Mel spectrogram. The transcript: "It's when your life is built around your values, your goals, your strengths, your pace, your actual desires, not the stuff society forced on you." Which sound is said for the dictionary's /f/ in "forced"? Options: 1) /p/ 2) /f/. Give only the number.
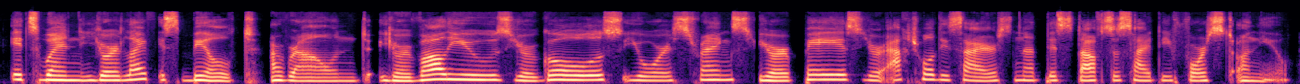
2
